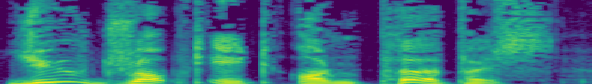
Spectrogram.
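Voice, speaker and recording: A man's voice: on the high side, very animated, slow pace, darkish tone, breathy edge, no echo, studio quality, heavily acted. A man voicing an outraged middle-aged father in an audiobook, scolding with emphatic indignation. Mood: angry, scolding. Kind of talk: audiobook character voice.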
